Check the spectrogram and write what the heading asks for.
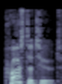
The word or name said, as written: prostitute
